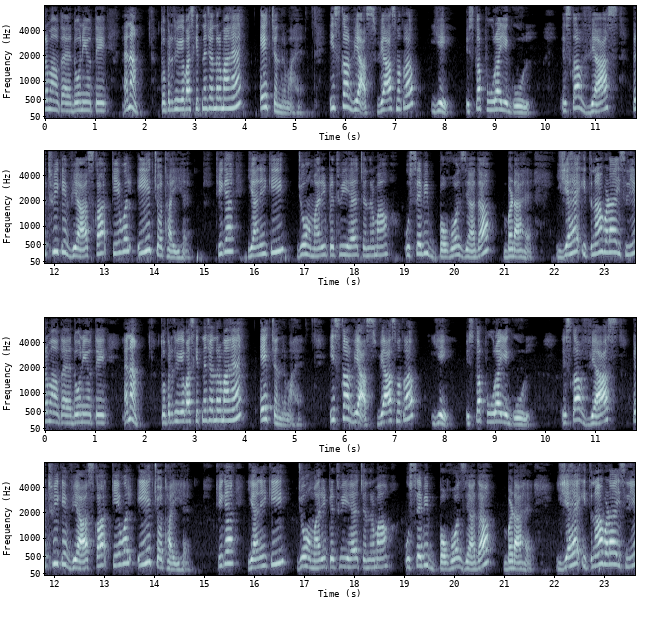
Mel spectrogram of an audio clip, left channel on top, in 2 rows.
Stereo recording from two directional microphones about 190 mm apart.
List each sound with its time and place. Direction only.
0.1 s a woman's voice: 55° left (ahead or behind)
10.3 s a woman's voice: 55° left (ahead or behind)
